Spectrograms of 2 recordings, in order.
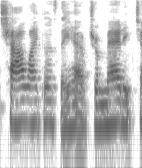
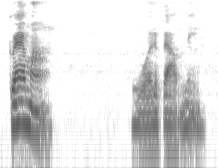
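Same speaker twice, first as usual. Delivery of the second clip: mock small, trembling little voice through tears; 2 semitones lower than usual. Retelling someone's tearful question to Grandma: imitating a tearful, shaking little voice. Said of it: "She had tears and her little voice was shaking".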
